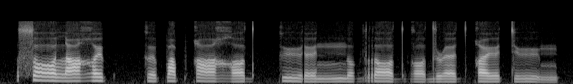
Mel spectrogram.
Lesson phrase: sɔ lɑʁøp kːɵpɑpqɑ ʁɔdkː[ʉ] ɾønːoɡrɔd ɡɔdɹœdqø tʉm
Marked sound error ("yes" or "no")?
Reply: no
